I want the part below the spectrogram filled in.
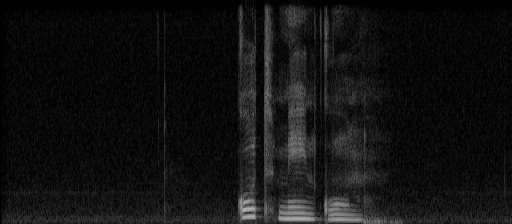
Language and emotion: Russian, sad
